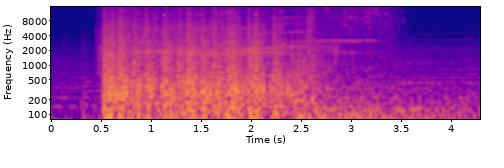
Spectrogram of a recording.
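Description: Gunfire erupts in the video game Menace, a loud rapid burst of automatic shots with crashing impacts for about three seconds, then a fading rattle and ring-out.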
